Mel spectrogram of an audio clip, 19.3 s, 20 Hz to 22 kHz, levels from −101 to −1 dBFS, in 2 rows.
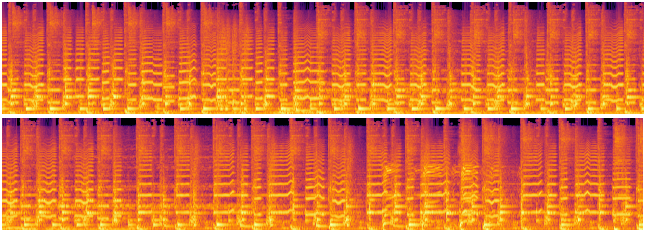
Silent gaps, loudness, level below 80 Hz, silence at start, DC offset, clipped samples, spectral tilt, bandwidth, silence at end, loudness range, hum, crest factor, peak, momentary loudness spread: none; -8 LUFS; -20 dBFS; 0 s; under 0.1%; 4%; -4 dB/octave; over 20 kHz; 0 s; 1 LU; none; 8 dB; 0 dBFS; 3 LU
